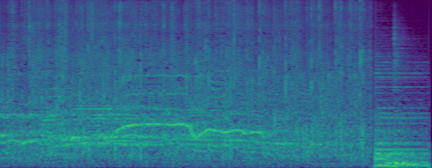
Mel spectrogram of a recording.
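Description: Audience clapping, with voices calling out over it. Near the end, loud music with a strong bass cuts in suddenly.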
